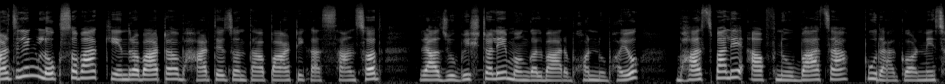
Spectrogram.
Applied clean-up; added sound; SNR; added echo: none; none; none; none.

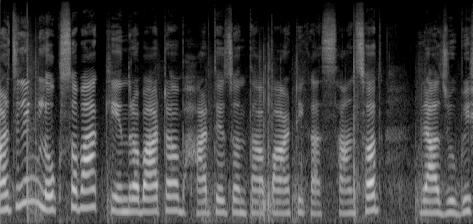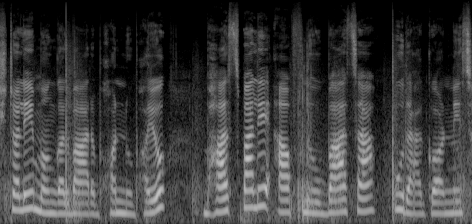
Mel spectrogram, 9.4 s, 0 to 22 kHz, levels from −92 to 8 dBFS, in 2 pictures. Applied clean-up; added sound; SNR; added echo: none; Fireworks; 18 dB; none.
